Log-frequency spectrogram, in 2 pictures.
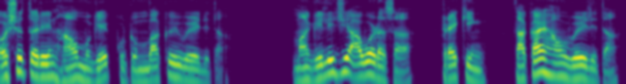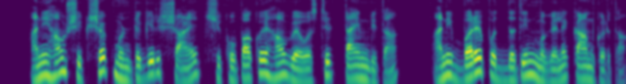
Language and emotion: Goan Konkani, neutral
